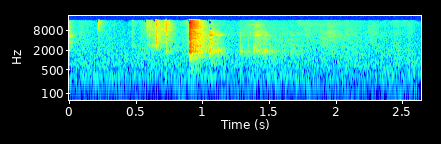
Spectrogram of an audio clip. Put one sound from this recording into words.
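A craft knife blade clicks as it slides out.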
